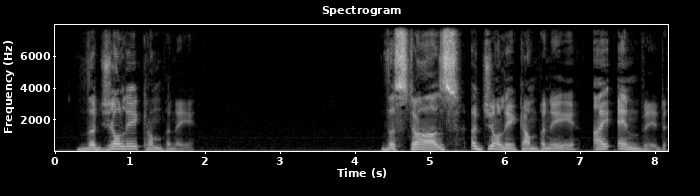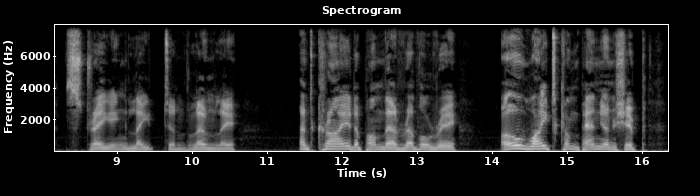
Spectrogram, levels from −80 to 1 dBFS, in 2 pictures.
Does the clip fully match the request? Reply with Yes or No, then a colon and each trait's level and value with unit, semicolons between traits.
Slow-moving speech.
Yes: slow, 80 wpm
